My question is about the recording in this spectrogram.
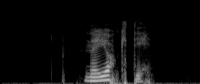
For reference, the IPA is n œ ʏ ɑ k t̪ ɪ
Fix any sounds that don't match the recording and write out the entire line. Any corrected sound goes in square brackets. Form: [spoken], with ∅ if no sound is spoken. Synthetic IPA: n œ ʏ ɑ k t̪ ɪ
